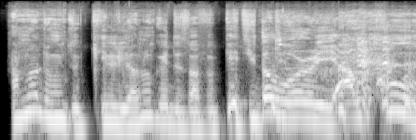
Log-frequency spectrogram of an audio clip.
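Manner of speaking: high-pitched mock reassurance breaking into a laugh; retold pleading reassurance. Man reassuring his sleepless girlfriend he won't kill her, in mock protest. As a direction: insist you're harmless, pitch climbing, amused.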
